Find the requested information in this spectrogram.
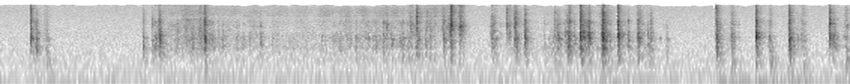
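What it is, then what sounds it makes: Plastic computer keyboard being typed on. Fingertips of both hands type on the keys of a full-size vintage beige plastic computer keyboard. The keystrokes are short, bright clicks with almost no low end, coming in irregular bursts separated by brief pauses. Each click dies away almost instantly.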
